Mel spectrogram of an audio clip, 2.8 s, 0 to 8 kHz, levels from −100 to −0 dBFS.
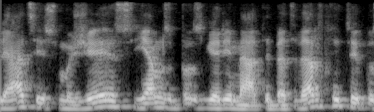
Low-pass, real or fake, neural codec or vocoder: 7.2 kHz; real; none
